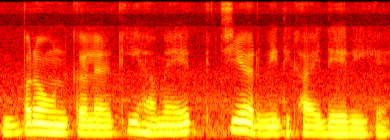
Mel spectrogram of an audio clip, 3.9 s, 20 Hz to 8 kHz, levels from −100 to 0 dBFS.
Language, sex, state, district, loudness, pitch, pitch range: Hindi, male, Himachal Pradesh, Shimla, -15 LUFS, 120 Hz, 110-135 Hz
